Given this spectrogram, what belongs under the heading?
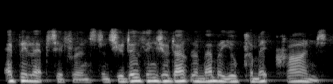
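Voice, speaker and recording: Radio play role for a man: unsteady, lonely little salesman, deferential and halting, on a dull vintage recording. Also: medium pitch, natural voice. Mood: confessional. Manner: hesitant, nervous, deferential. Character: timid, lonely, unstable travelling salesman, self-pitying. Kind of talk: old-time radio drama acting.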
